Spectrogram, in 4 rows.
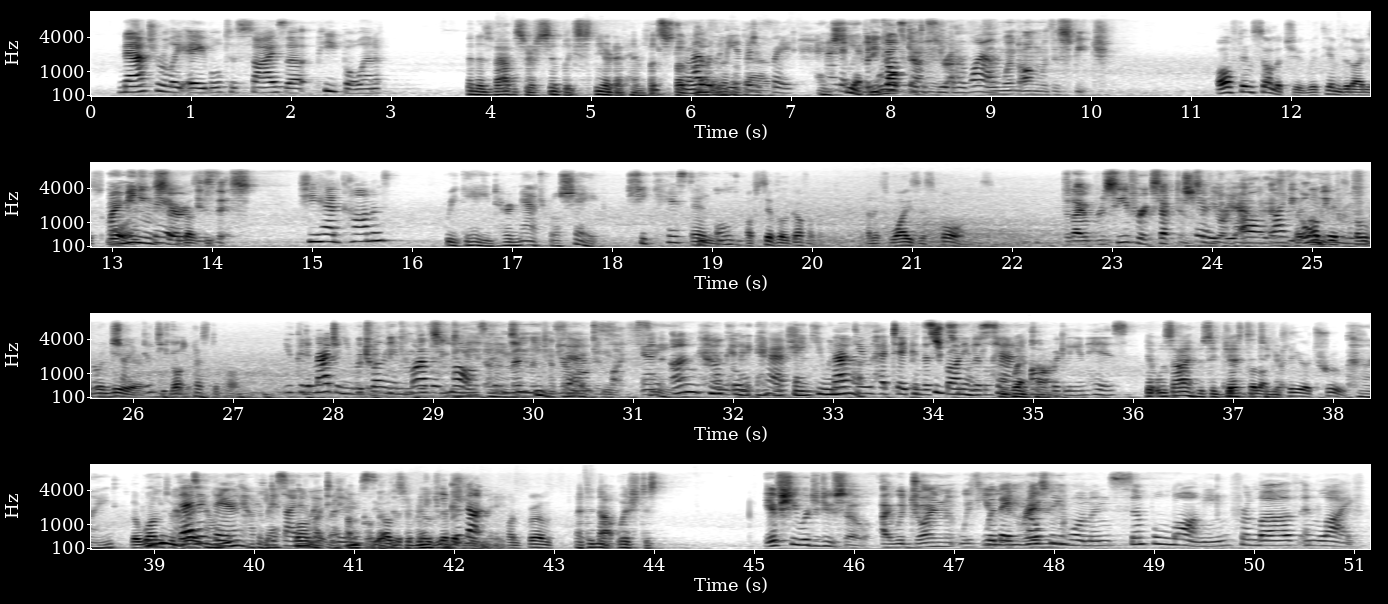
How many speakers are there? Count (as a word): six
